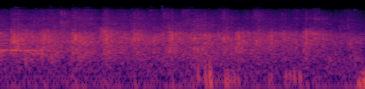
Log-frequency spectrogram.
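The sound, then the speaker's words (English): A steady round of applause from many people, dense and sustained clapping that stays at an even, fairly loud level throughout without any talking over it. “Come on, if you believe that, give him a good round of applause.”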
